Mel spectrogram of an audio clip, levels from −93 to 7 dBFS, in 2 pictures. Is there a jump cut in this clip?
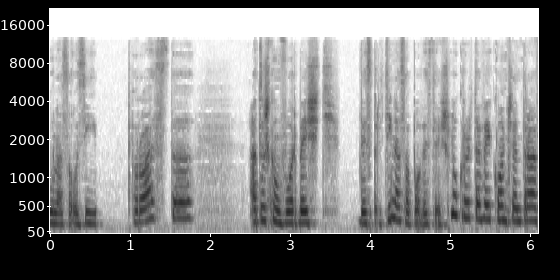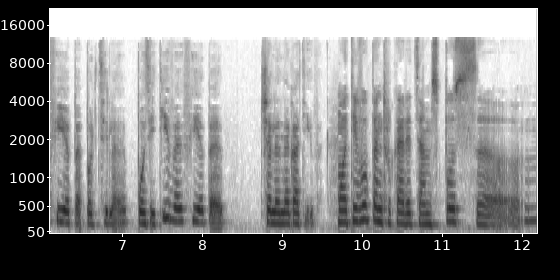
yes; 1 cut; at 9.7 s

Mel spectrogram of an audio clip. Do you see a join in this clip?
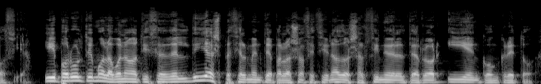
no; 0 cuts

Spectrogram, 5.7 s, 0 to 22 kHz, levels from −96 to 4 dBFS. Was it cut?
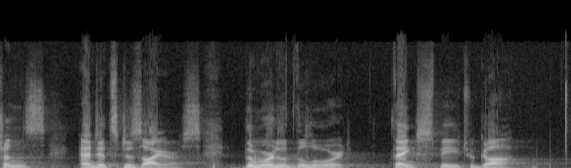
yes; 1 cut; at 2.2 s

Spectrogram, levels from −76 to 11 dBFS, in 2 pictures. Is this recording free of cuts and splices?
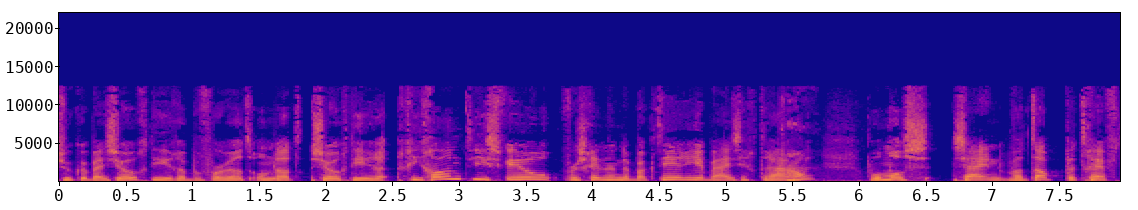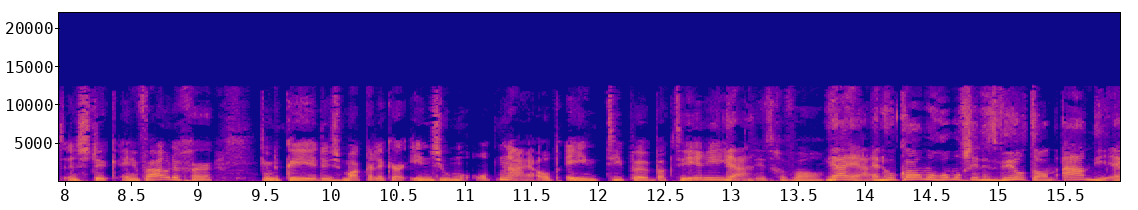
yes; 0 cuts

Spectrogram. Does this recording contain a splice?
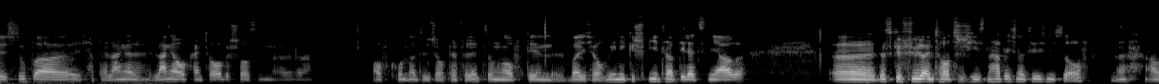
no; 0 cuts

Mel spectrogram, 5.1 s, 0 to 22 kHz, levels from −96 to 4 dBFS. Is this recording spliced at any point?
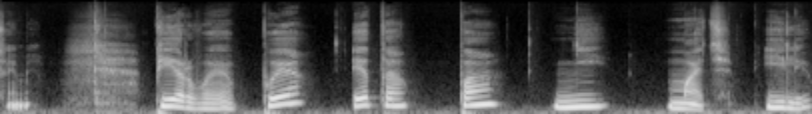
no; 0 cuts

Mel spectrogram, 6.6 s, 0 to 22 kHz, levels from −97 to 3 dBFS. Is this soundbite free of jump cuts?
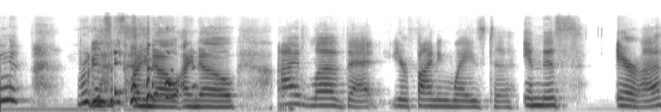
no; 2 cuts; at 1.2 s, 2.8 s

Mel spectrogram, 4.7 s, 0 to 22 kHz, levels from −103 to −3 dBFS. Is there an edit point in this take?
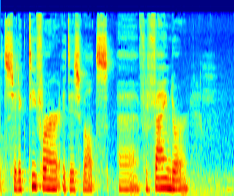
no; 0 cuts

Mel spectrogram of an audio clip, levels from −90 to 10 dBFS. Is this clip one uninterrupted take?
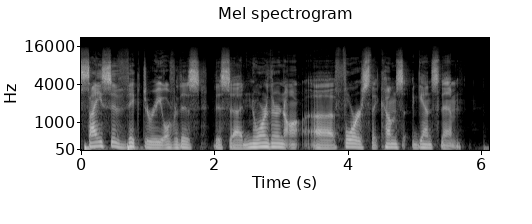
no; 1 cut; at 1.9 s

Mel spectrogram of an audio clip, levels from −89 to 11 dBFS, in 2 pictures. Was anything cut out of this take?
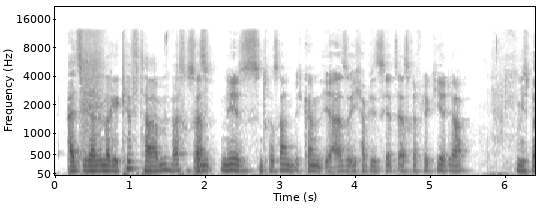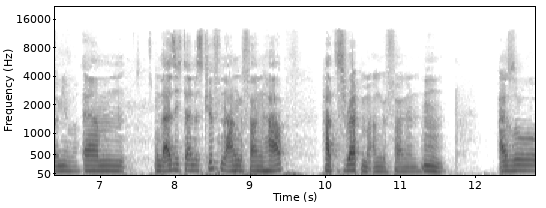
no; 0 cuts

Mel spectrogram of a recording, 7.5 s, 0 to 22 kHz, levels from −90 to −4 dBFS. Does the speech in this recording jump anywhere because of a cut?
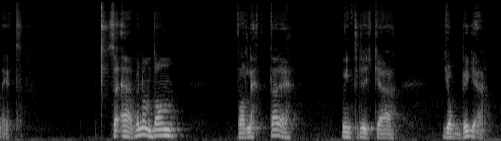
yes; 1 cut; at 3.4 s

